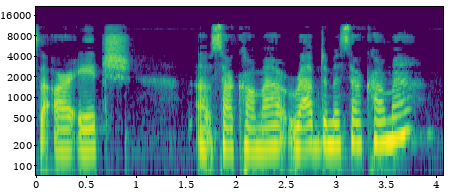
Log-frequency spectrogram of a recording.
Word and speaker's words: rhabdomyosarcoma: it's the RH sarcoma rhabdomyosarcoma how do you pronounce it right rhabdomyosarcoma that yes no nobody should create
